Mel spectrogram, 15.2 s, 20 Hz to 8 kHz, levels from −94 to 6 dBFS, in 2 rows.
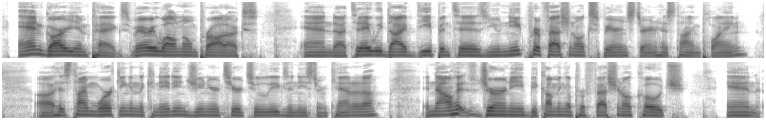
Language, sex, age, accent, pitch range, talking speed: English, male, 20-39, American, 115-140 Hz, 175 wpm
